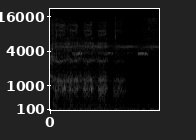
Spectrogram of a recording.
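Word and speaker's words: jajaja: I would say it cha cha cha cha cha, but they pronounce it ha ha ha ha ha. I love that because for years, literally years, I was like, the Spanish laugh with J's.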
